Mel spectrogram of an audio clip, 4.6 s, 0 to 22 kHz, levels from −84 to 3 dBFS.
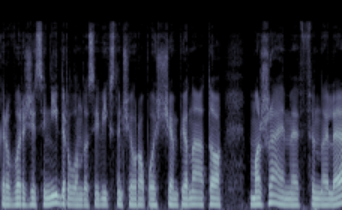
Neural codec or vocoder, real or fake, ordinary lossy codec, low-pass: none; real; MP3, 96 kbps; 14.4 kHz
